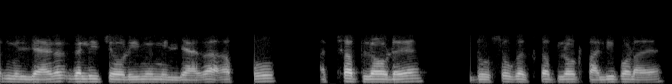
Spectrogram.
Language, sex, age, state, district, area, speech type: Urdu, male, 60+, Uttar Pradesh, Gautam Buddha Nagar, urban, conversation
